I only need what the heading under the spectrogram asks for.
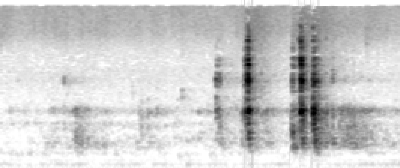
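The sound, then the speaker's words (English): Sharp clicks and rattles of a small pepper spray canister being handled, coming in two quick bursts after some faint fumbling, with no one speaking. “What's that? Pepper spray. Just in case.”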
